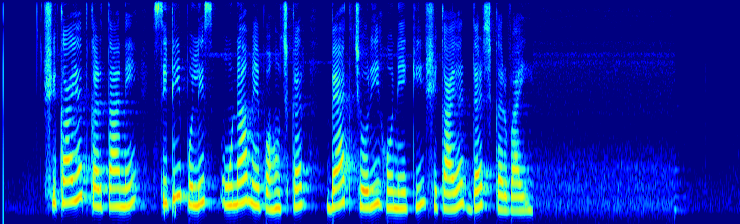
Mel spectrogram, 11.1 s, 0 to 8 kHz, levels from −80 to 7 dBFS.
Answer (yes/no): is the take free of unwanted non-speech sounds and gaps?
yes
